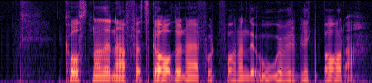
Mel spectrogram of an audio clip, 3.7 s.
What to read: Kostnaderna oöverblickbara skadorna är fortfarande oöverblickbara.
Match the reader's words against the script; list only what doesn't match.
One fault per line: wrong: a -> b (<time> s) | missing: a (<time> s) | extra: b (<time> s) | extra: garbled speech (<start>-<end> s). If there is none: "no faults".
wrong: oöverblickbara -> för (1.2 s)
